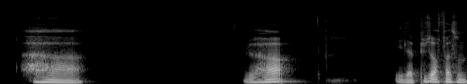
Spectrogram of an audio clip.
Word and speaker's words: ه: Et le ha tout seul, la lettre ha, elle fait le son ha, ha.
